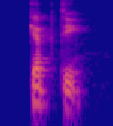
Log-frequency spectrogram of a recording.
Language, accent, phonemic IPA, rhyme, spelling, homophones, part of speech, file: French, France, /kap.te/, -e, capter, capté / captée / captées / captés / captez, verb, LL-Q150 (fra)-capter.wav
- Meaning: 1. to capture, to catch, to pick up 2. to detect, to sense, to receive 3. to understand 4. to meet or see someone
